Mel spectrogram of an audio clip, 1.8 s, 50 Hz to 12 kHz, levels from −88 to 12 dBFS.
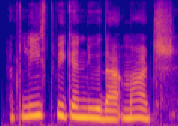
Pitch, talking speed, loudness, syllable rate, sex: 220 Hz, 235 wpm, -14 LUFS, 4.6 syllables/s, female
